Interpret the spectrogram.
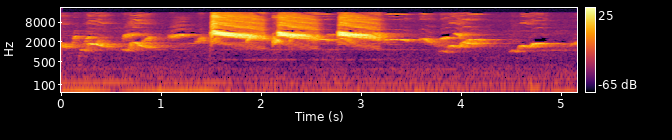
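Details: Red-whiskered bulbul female, through three moulting seasons, calling vigorously to excite a male: soft warbled phrases, then three loud harsh buzzy notes in quick succession, then more quiet warbling.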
